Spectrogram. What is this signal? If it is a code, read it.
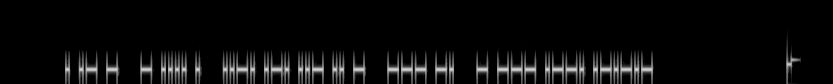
Morse code, heard as a keyed tone, about 34 wpm, 700 Hz. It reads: EAT THE FRUIT ON TOP.
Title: Sentences from Top 1300 Words 35wpm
